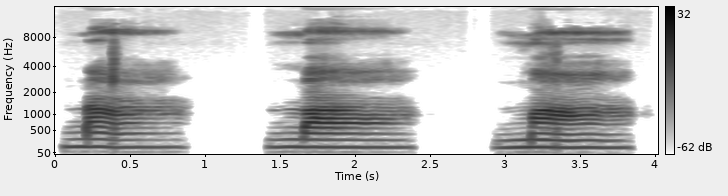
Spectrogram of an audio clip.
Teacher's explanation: Close your lips and let the sound hum through your nose.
